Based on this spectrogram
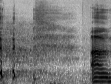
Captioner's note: laughter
